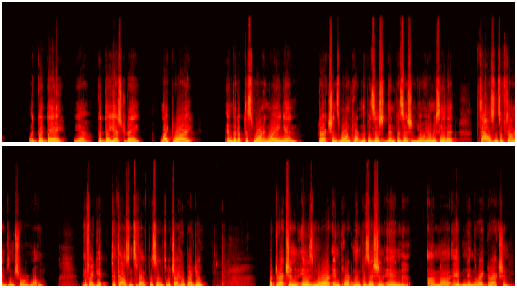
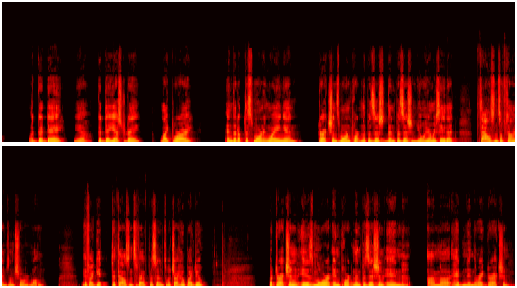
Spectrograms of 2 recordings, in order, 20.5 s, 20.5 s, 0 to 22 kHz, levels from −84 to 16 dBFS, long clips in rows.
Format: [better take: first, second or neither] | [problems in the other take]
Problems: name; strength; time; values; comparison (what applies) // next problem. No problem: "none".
second | distortion; slight; 10 dB below the speech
